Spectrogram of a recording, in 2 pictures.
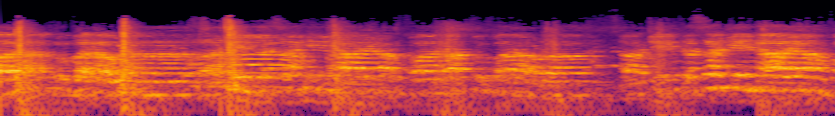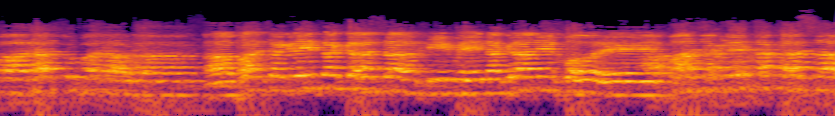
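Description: A crowd of men chanting a noha together, with sharp rhythmic slaps of matam chest-beating about twice a second, plainest in the first few seconds.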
